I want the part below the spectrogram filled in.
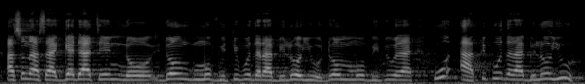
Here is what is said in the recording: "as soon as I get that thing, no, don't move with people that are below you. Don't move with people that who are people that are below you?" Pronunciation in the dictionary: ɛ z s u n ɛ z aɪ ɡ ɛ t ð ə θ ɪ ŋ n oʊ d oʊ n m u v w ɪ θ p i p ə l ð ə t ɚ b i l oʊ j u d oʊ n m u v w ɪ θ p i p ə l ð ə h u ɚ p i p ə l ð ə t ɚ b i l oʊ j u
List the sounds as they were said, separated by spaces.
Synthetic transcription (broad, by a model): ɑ s u n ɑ s aɪ ɡ ɛ t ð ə t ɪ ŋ n oʊ d oʊ n m u v w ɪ p i p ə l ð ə t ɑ b i l oʊ j u d oʊ n m u v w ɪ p i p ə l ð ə h u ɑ p i p ə l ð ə t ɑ b i l oʊ j u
